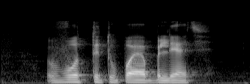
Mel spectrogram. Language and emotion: Russian, angry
